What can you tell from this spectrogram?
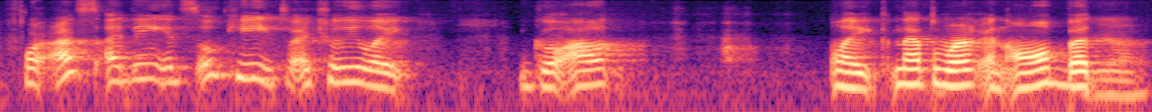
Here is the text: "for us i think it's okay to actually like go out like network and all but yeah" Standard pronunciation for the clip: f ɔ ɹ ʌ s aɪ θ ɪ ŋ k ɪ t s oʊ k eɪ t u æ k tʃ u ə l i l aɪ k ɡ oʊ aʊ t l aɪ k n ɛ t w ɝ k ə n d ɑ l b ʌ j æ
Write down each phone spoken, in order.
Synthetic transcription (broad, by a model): f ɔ ɹ ʌ s aɪ θ ɪ ŋ k ɪ t s oʊ k eɪ t u æ k tʃ u ə l i l aɪ k ɡ oʊ aʊ t l aɪ k n ɛ t w ɝ k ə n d ɑ l b ʌ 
